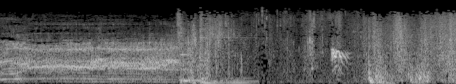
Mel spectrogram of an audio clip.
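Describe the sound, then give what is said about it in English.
A drawn-out, high, strained squeak of a crossbow's spring action gives way to a loud crash and a heavy, dull thud of a body hitting the ground like a sack of potatoes, followed by scattered crackling and rattling debris. “Do you hear the spring action? The boom. Yeah. Thing? And then the pause and sack of potatoes hits the ground.”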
